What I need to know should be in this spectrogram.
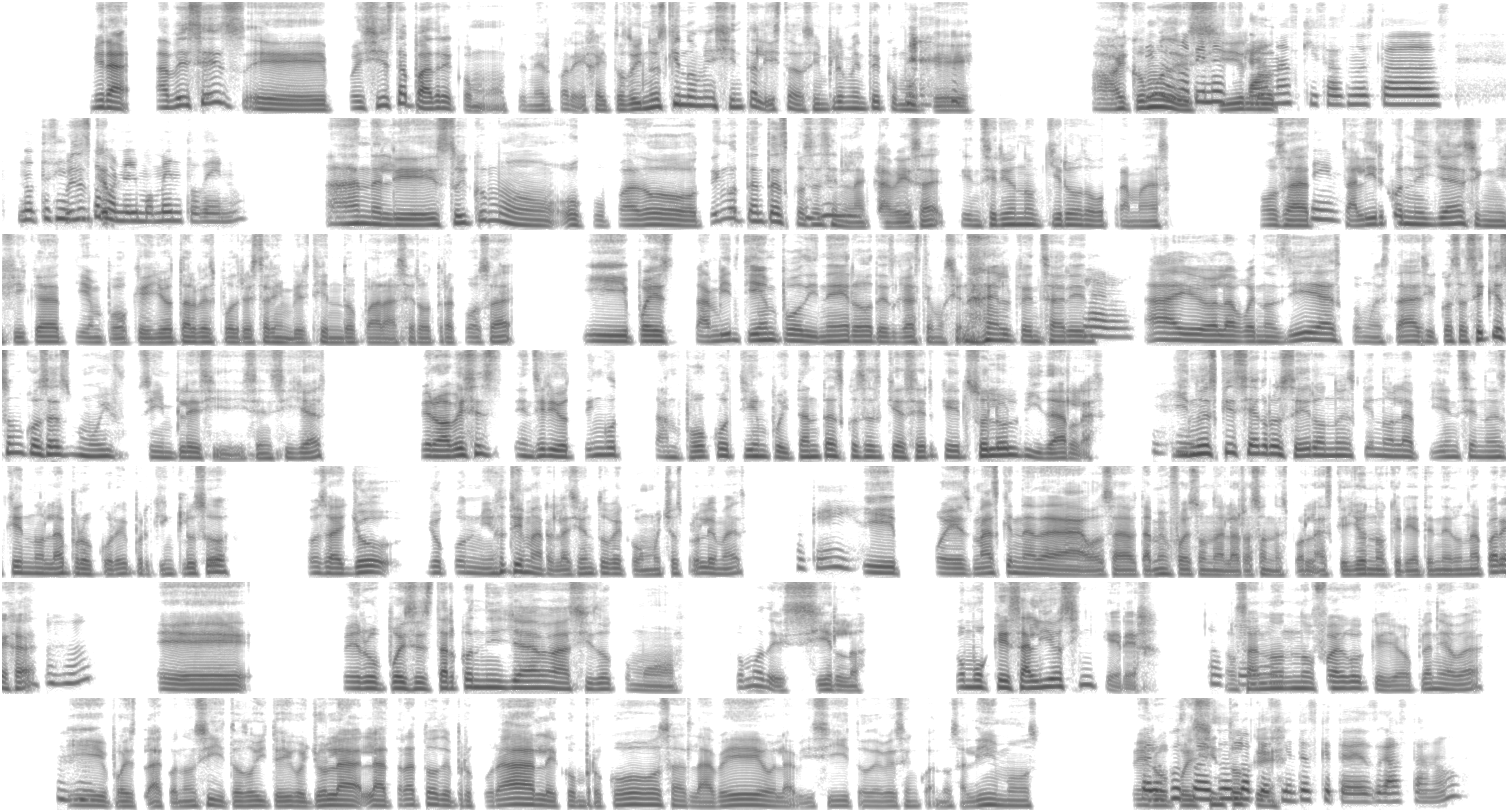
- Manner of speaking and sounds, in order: chuckle; other noise; laughing while speaking: "emocional"; laughing while speaking: "última"; tapping
- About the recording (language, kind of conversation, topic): Spanish, advice, ¿Cómo puedo pensar en terminar la relación sin sentirme culpable?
